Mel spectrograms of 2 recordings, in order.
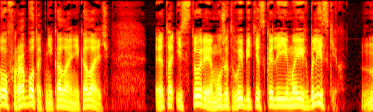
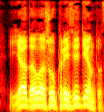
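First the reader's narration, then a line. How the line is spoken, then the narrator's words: Plain. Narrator (Russian): сказал премьер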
